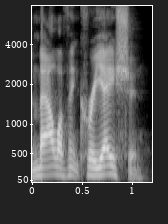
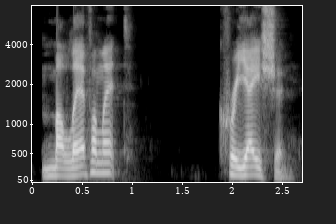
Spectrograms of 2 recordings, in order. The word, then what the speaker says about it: Malevolent Creation: Every time I mispronounce it, Paul's correcting me. We have a 2024 translucent blue vinyl with insert. This is malevolent creation. Malivant creation. Male malevolent creation.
